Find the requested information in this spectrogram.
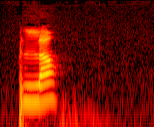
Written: plein

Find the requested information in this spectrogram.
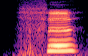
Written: Fe

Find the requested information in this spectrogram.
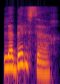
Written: La belle soeur

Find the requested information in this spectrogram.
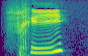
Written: Fri

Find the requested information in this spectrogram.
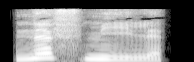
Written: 9000

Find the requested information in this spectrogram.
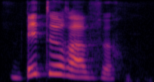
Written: Betterave

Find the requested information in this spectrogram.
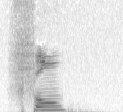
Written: Fon

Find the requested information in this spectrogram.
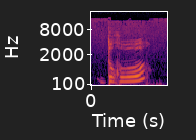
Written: Dro

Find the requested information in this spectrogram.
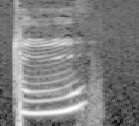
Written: Tou

